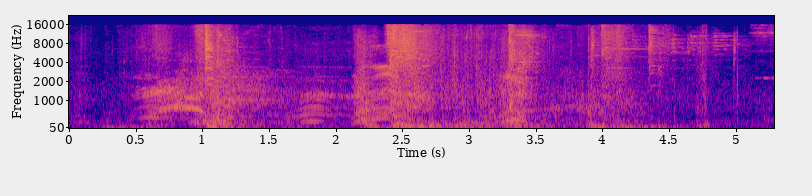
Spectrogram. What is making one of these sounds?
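A sword swishes and strikes with sharp impacts.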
